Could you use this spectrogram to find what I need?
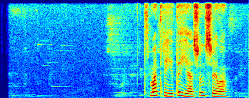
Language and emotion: Russian, neutral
